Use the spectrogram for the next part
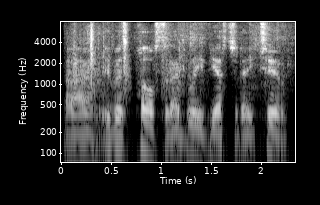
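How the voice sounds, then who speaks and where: A man's voice: low-pitched, flat delivery, brisk, creaky, background noise. A man running for office, talking to camera in a loose, conversational campaign vlog, with many ums and restarts. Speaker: political candidate.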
